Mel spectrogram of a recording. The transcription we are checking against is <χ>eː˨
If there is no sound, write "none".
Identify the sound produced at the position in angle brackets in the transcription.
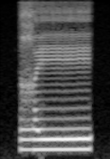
ʁ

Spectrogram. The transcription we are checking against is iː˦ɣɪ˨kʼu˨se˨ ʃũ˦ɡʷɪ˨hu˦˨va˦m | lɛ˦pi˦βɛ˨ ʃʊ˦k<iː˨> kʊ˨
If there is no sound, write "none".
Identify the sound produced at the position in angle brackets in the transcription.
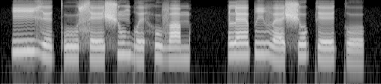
eː˨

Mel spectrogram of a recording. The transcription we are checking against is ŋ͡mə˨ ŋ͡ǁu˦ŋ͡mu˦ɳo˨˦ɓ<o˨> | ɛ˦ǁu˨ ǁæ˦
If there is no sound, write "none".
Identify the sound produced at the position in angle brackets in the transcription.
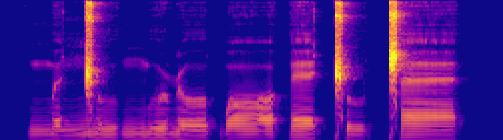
ɔ˨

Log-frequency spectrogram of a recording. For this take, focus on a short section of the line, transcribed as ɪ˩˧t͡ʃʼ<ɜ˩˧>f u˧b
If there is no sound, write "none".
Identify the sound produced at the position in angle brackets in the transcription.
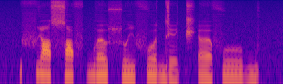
ɜ˩˧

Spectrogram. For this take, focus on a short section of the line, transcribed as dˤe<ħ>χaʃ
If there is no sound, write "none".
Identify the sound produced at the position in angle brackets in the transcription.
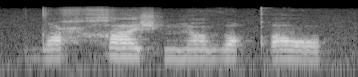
ħ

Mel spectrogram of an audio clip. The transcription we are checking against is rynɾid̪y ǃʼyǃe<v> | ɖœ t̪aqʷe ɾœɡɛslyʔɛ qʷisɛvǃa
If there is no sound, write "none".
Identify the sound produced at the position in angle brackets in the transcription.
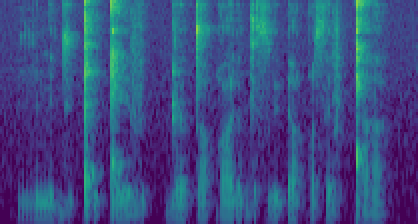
v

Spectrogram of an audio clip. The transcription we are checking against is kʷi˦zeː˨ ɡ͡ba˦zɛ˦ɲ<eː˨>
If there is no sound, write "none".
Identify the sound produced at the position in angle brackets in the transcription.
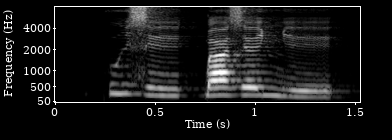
eː˨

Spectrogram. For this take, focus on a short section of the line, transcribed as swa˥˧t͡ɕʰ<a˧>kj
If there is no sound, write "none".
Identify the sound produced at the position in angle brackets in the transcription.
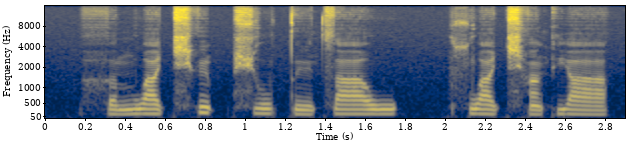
ã˧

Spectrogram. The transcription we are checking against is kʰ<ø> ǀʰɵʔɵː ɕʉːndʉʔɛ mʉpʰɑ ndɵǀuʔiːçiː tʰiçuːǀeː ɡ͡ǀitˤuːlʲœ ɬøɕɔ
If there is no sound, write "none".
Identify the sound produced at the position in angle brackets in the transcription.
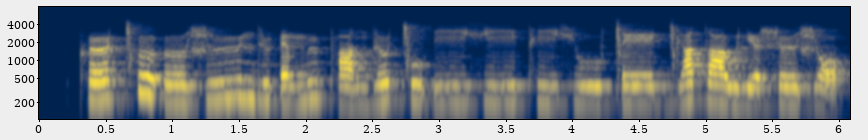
œ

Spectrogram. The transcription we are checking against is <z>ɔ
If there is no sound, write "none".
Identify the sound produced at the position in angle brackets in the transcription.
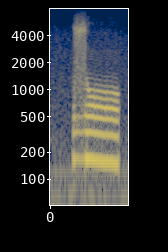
z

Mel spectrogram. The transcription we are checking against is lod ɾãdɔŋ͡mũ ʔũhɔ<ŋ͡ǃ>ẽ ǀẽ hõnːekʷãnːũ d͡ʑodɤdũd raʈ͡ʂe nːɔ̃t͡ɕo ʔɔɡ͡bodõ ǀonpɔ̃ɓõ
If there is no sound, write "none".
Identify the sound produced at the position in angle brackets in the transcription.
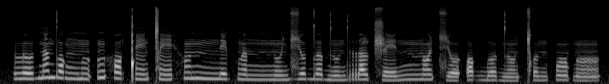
ǃ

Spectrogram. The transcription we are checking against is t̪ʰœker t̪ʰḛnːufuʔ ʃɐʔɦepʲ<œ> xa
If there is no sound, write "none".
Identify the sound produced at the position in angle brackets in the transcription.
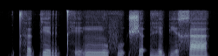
œ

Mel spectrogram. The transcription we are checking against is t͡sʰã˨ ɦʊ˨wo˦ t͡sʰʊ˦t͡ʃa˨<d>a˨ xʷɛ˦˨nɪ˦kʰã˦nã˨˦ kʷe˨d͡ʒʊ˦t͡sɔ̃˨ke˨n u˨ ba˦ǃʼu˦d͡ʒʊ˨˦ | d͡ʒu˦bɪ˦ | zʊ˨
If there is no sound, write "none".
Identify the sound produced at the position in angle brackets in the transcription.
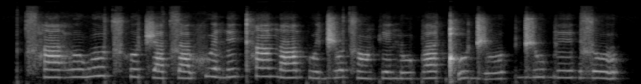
t͡s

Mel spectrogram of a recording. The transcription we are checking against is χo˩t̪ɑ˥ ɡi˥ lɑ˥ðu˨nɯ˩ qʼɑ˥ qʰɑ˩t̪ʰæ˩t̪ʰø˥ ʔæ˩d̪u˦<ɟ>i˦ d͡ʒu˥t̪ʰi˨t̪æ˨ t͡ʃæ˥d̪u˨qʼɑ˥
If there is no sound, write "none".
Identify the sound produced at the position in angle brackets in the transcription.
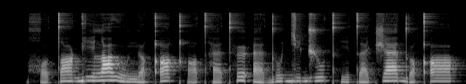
ɟ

